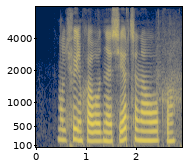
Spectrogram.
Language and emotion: Russian, neutral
